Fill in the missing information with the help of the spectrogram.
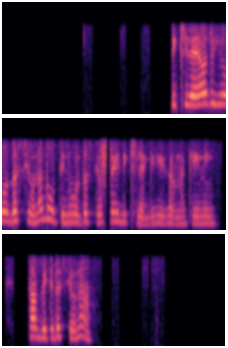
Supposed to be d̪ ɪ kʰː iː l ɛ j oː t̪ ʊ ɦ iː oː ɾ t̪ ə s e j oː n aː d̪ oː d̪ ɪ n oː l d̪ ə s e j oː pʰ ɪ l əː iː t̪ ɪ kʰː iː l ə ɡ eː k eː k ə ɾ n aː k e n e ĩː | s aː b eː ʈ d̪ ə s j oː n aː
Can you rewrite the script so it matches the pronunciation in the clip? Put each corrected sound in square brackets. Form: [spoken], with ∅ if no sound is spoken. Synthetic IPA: d̪ ɪ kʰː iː l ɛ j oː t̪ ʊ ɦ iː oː ɾ [d̪] ə s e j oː n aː d̪ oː [t̪] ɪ n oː [ɾ] d̪ ə s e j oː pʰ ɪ [ɾ] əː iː [d̪] ɪ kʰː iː l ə ɡ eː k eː k ə ɾ n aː k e n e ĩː | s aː b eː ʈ d̪ ə s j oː n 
